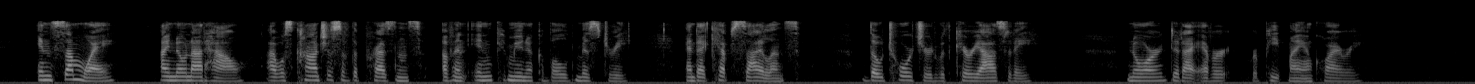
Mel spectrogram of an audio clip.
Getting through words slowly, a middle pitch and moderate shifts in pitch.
Yes: slow, 130 wpm; medium, 170 Hz; average, 3.0 semitones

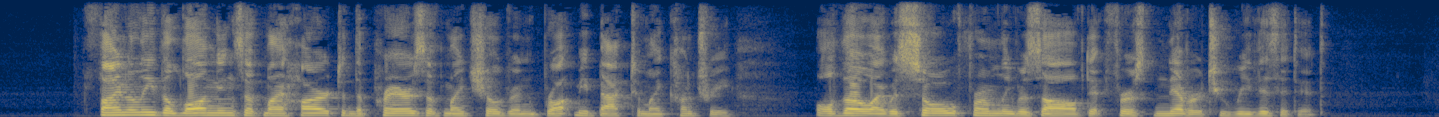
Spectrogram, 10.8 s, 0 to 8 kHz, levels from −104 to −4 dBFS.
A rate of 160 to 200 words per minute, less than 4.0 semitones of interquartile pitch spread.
Yes: average, 165 wpm; average, 2.7 semitones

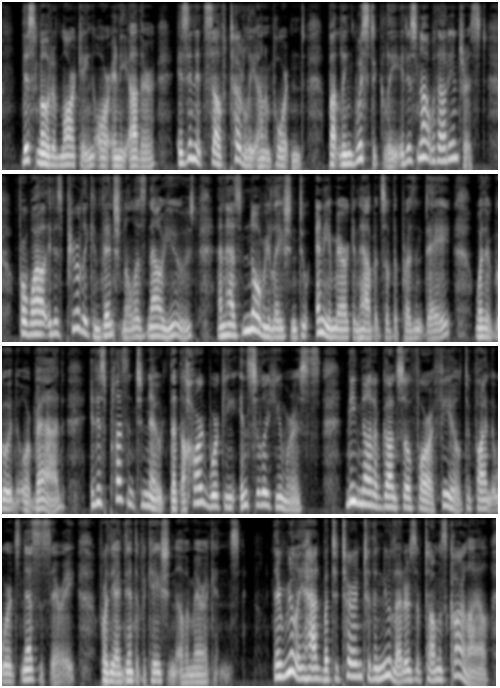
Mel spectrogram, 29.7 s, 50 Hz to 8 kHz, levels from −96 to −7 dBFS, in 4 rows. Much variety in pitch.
Yes: wide, 6.3 semitones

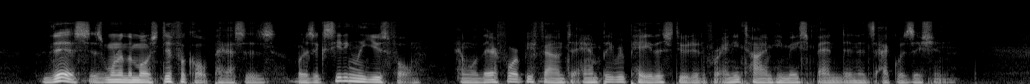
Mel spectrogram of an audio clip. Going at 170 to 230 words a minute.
Yes: average, 180 wpm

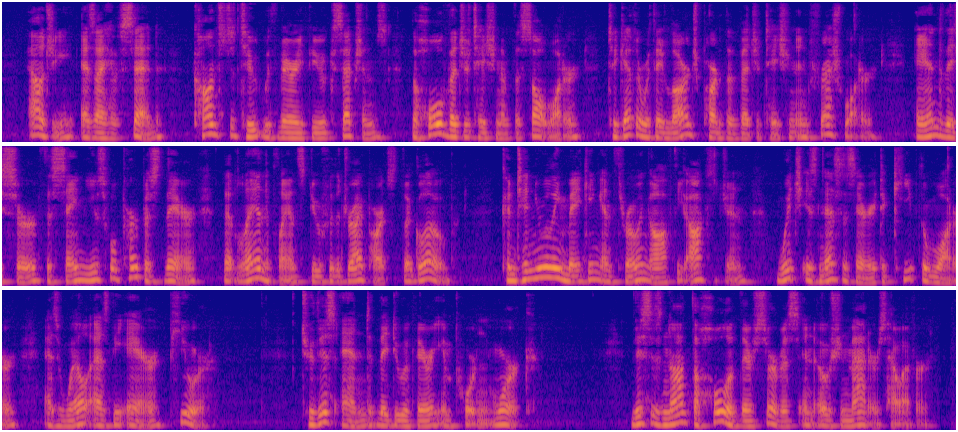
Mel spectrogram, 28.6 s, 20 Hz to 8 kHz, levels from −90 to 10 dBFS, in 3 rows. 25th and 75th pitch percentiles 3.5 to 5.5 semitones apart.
Yes: average, 4.4 semitones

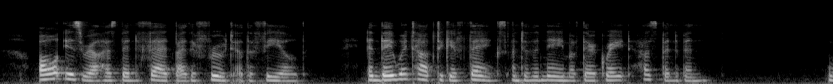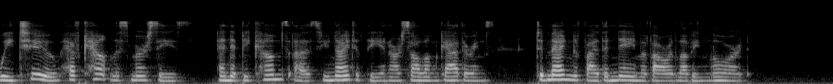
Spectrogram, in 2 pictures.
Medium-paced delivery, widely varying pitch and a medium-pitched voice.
No: average, 170 wpm; average, 2.7 semitones; medium, 180 Hz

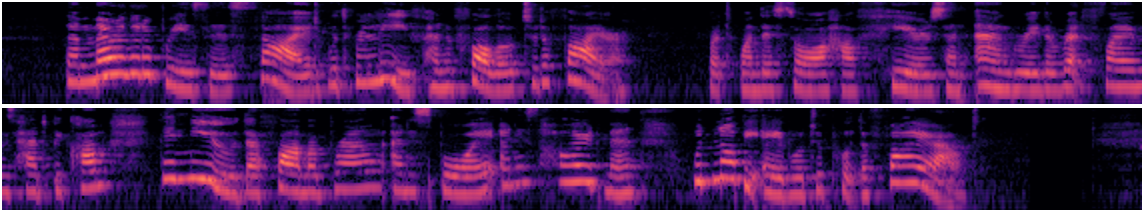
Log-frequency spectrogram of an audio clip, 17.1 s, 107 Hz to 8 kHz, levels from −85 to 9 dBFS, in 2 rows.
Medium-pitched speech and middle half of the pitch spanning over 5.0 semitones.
No: high, 235 Hz; wide, 5.4 semitones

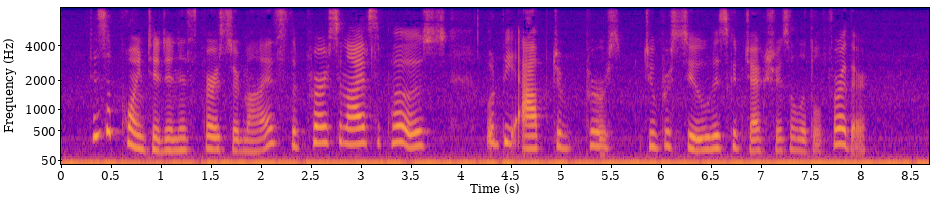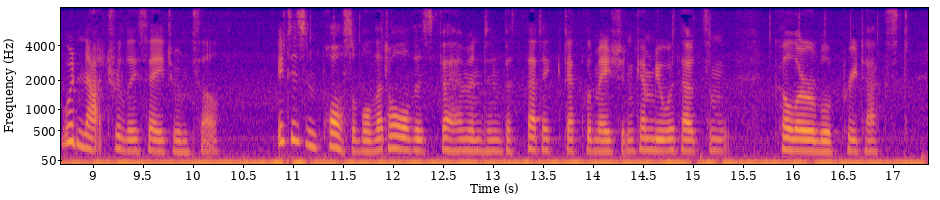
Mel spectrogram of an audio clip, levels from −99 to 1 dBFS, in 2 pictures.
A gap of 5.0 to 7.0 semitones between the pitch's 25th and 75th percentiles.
Yes: wide, 5.6 semitones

